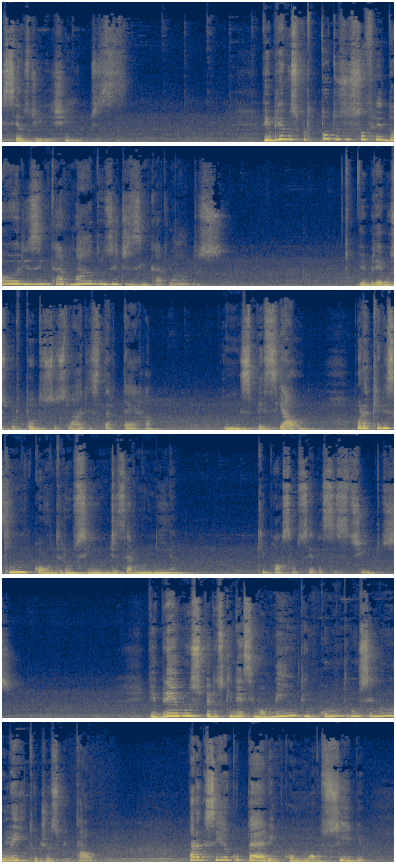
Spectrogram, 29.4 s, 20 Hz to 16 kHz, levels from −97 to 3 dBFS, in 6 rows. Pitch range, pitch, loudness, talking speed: 180-285 Hz, 210 Hz, -24 LUFS, 100 wpm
